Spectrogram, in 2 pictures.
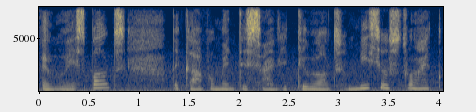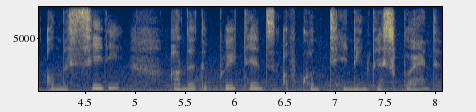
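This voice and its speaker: A woman streamer doing a whispered ASMR reading with casual commentary, musing in a hushed, drawn-out way. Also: fairly high pitch, background noise. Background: background music.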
